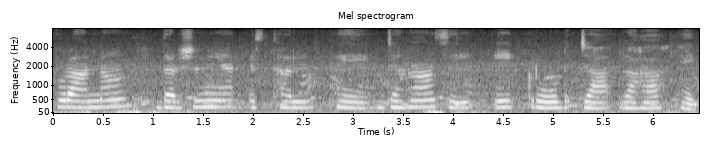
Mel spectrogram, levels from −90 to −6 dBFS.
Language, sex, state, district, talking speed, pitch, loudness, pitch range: Hindi, female, Madhya Pradesh, Dhar, 100 wpm, 220 Hz, -17 LUFS, 205-230 Hz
